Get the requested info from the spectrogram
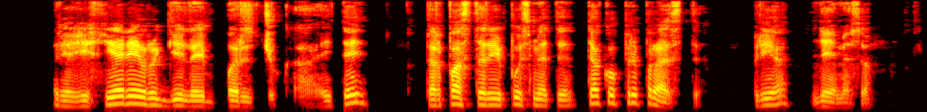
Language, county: Lithuanian, Utena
